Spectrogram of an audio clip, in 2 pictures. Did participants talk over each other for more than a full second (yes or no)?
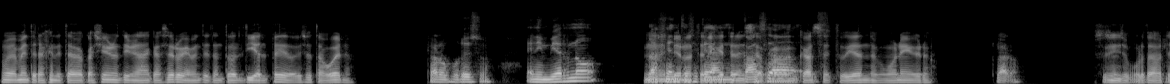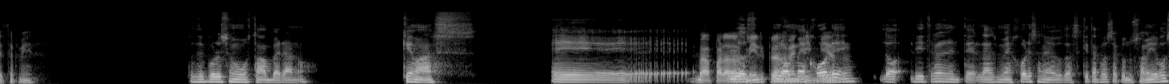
yes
